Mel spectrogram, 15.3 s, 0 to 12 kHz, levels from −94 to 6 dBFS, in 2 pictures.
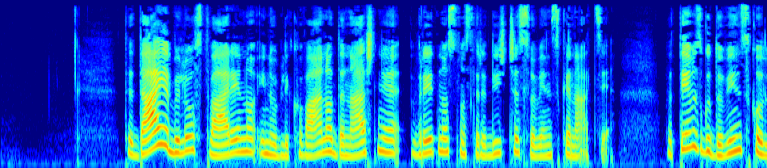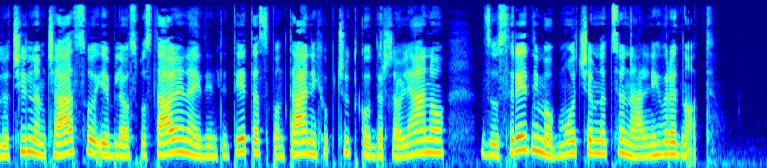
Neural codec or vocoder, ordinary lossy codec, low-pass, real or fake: none; MP3, 48 kbps; 10.8 kHz; real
